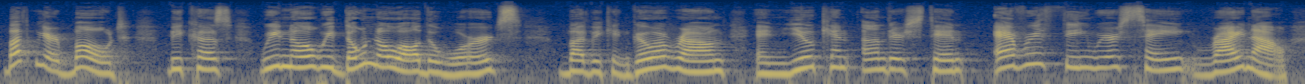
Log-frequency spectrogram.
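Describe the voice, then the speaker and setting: A woman's voice: fairly high pitch, lively intonation, unhurried, few pauses, a bit bright. Brazilian woman hosting a radio show, eager. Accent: Brazilian Portuguese. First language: Portuguese. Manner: enthusiastic, inviting, a little nervous. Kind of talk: casual live studio chat. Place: radio studio.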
